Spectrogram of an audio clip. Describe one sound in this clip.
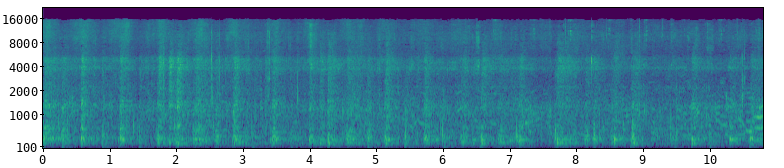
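Footsteps of a marching crowd shuffle and tap on a paved road outdoors.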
